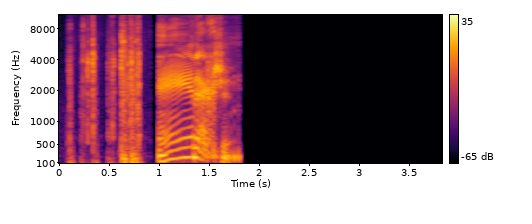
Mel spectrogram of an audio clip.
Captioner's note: typing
